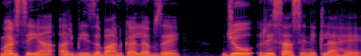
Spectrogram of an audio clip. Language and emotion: Urdu, neutral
